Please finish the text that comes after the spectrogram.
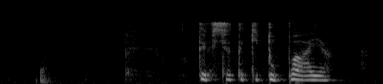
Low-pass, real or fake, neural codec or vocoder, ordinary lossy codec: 7.2 kHz; fake; vocoder, 44.1 kHz, 128 mel bands every 512 samples, BigVGAN v2; none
